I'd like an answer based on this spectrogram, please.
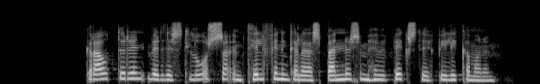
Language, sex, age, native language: Icelandic, female, 30-39, Icelandic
